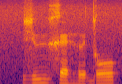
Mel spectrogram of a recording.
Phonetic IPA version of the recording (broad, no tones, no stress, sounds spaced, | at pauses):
z y x ɛ ɦ ɘ d o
